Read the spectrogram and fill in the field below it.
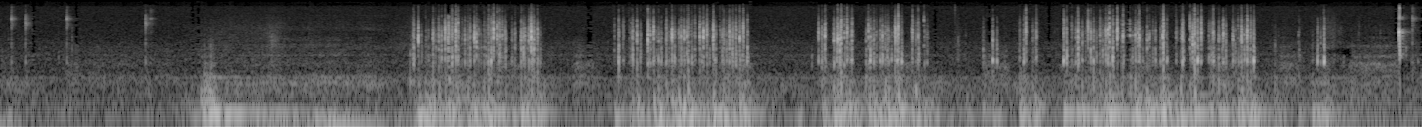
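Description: Computer keyboard typing in irregular bursts of close clicking keystrokes, separated by short pauses, while text is entered on a webpage.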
